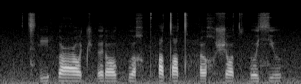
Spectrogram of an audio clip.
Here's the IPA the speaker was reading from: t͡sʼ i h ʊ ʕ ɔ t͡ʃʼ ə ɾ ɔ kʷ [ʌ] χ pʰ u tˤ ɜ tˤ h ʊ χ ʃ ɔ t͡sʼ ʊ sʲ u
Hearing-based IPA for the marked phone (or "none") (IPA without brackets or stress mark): ʌ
